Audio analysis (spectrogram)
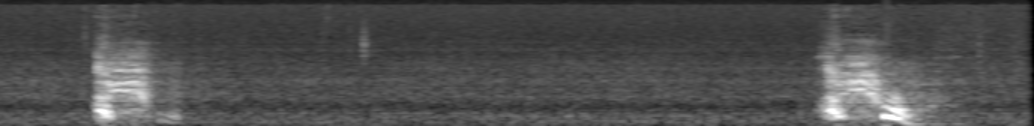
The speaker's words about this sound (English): Excuse me, I had to sneeze.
